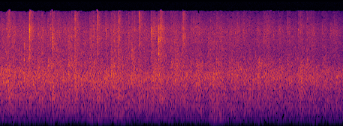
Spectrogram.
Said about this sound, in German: Gut, dann bedanken wir uns trotzdem bei Herrn Leidinger mit einem Applaus, weil er wird den Podcast ja bestimmt irgendwann nochmal nachhören.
